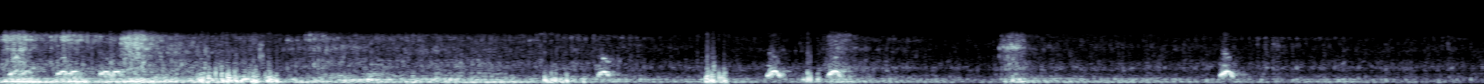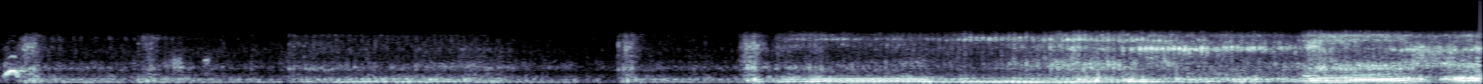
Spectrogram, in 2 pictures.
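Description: Homemade trike's engine running as the trike pulls away, fading to a lower level through the middle, then growing louder again from about two-thirds of the way in as it comes back along the street. A few sharp knocks stand out while it is quieter.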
